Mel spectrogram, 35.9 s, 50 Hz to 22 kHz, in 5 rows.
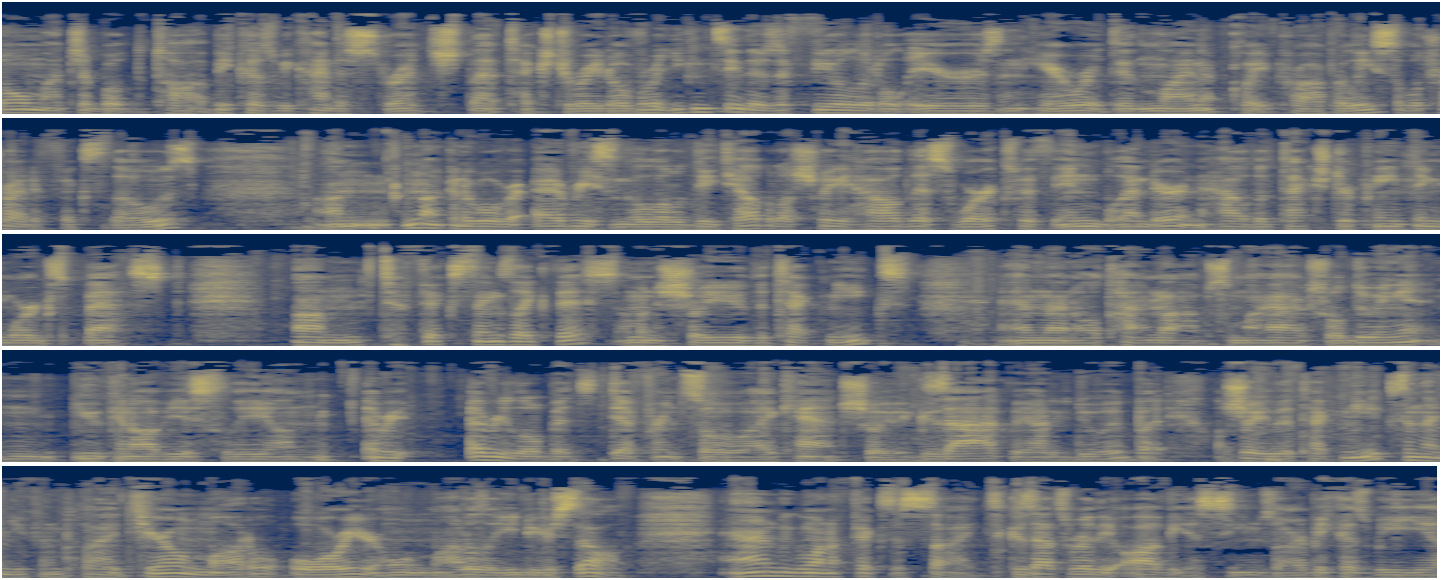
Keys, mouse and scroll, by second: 29.8-33.2 middle drag, 33.7-35.9 middle drag.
